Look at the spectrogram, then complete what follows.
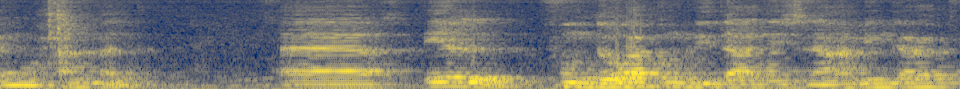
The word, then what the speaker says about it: Muhammad: profeta Muhammad, né, que também aqui usam a pronúncia como Mohamed, mas a pronúncia correta é Muhammad.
